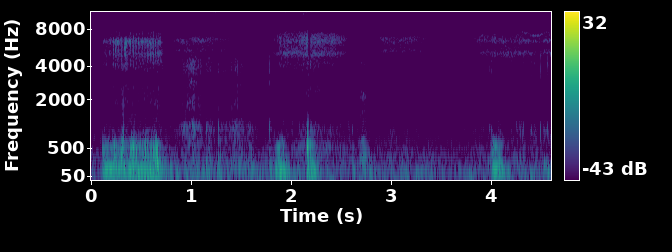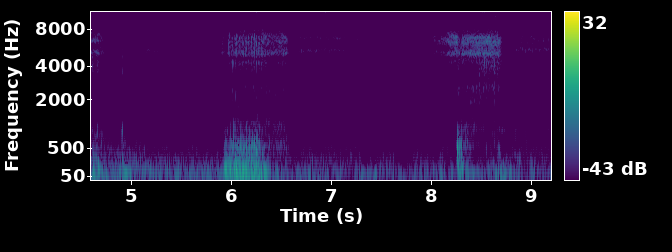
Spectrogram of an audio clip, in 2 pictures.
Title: Snoring Bulldog #englishbulldogpuppy #snoring #puppy #sleepy #puppy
